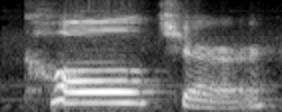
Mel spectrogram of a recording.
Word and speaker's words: culture: culture. Culture. Yeah. Culture. The first U right here is pronounced with an O sound.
